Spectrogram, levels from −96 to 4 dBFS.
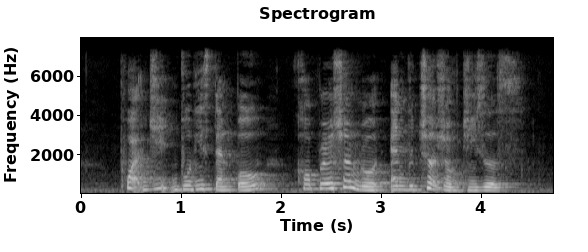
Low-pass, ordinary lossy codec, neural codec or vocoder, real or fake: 7.2 kHz; none; codec, 16 kHz, 16 kbps, FreqCodec, larger model; fake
